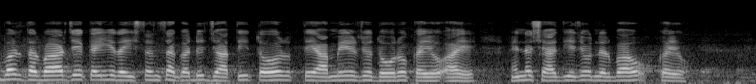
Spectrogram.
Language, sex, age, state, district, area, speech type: Sindhi, female, 45-60, Delhi, South Delhi, urban, read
